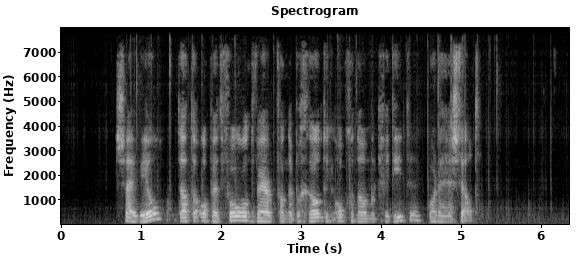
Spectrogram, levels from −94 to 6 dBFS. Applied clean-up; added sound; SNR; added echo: neural separator model SepFormer DNS4.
